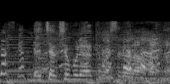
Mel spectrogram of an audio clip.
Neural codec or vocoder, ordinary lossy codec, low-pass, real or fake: none; none; none; real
